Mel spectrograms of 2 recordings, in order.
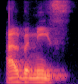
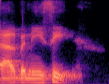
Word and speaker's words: Albanese: In fact, a bunch of us in India, we thought Albo is pronounced Albanese. I learned during this event that he goes by Albanese, which makes sense because he did look quite uneasy.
